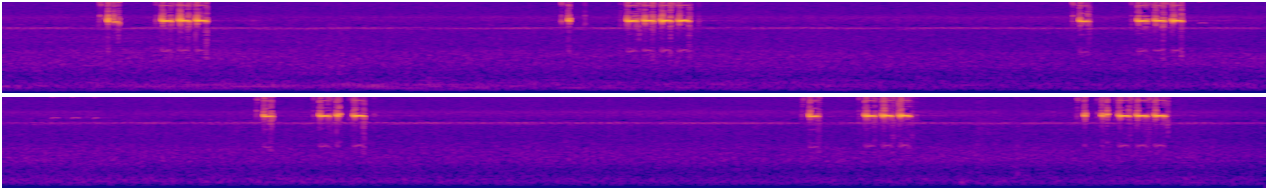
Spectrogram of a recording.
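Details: Japanese pine crickets sing high, bright chirps in quick clusters about every two seconds at a long-untouched planned road construction site in southern Suma, Kobe.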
